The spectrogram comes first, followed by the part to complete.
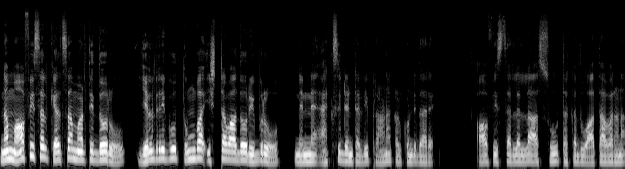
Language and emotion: Kannada, sad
